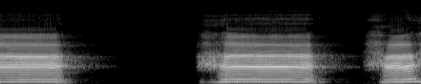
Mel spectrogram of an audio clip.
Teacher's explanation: কণ্ঠনালী শুরু হইতে উচ্চারিত হয় হা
